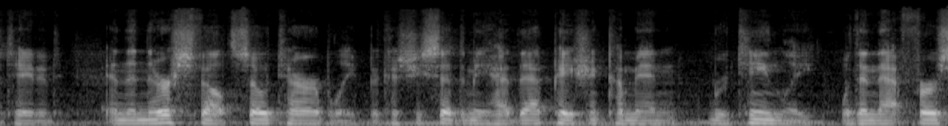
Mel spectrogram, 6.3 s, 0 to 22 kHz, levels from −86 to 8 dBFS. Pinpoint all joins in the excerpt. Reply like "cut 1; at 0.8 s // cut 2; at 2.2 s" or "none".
none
